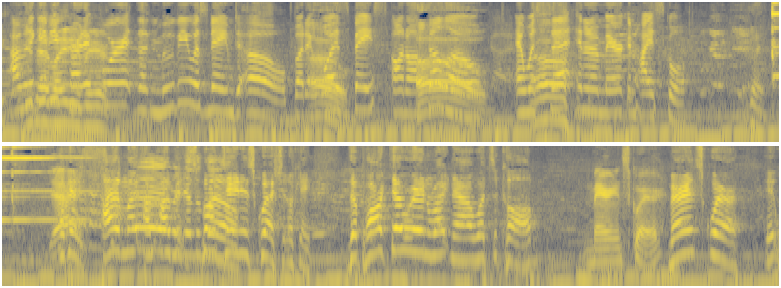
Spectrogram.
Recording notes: For our final broadcast from Charleston Wine + Food. We bring up two audience members.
